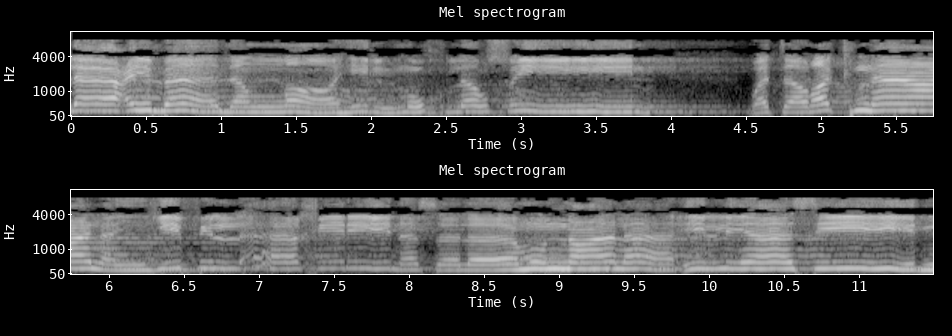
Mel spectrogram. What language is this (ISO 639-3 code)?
ara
